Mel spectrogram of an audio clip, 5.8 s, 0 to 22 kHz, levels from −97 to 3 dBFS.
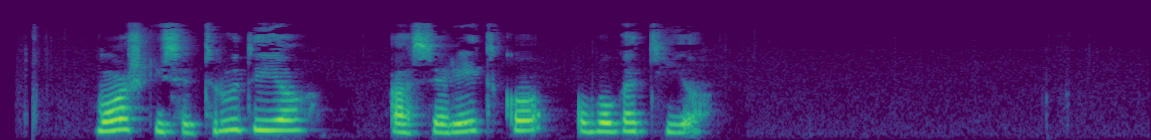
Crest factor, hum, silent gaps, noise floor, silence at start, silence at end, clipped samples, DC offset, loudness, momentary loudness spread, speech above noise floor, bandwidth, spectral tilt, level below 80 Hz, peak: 20 dB; none; none; -77 dBFS; 0.5 s; 2.25 s; under 0.1%; under 0.1%; -23 LUFS; 11 LU; 55 dB; 11.5 kHz; -4 dB/octave; -84 dBFS; -4 dBFS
